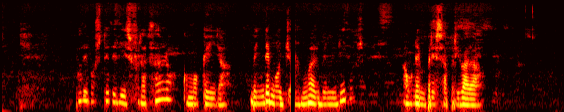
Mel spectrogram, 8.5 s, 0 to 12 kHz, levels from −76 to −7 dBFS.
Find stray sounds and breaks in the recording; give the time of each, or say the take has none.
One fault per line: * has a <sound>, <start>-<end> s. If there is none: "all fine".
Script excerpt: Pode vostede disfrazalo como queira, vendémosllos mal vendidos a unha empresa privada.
* has a dropout, 4.4-4.4 s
